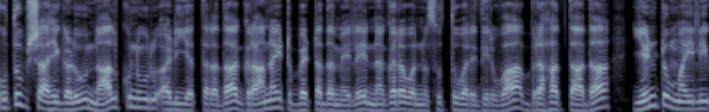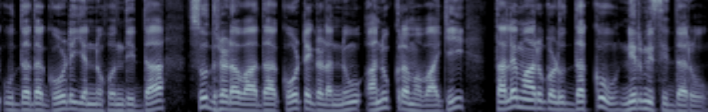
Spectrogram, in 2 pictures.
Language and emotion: Kannada, neutral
